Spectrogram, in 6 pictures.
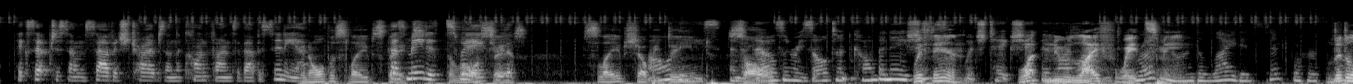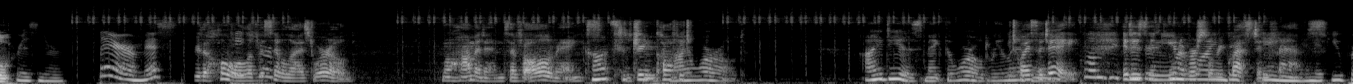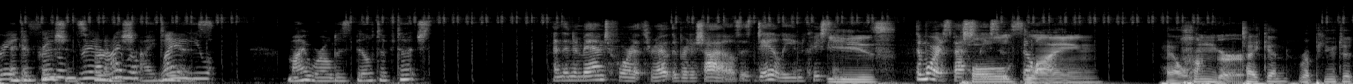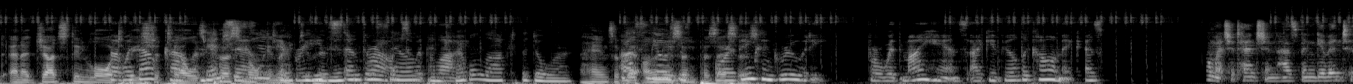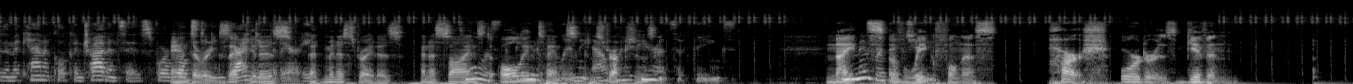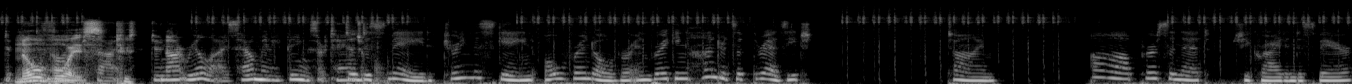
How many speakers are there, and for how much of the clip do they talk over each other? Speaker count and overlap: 5, about 38%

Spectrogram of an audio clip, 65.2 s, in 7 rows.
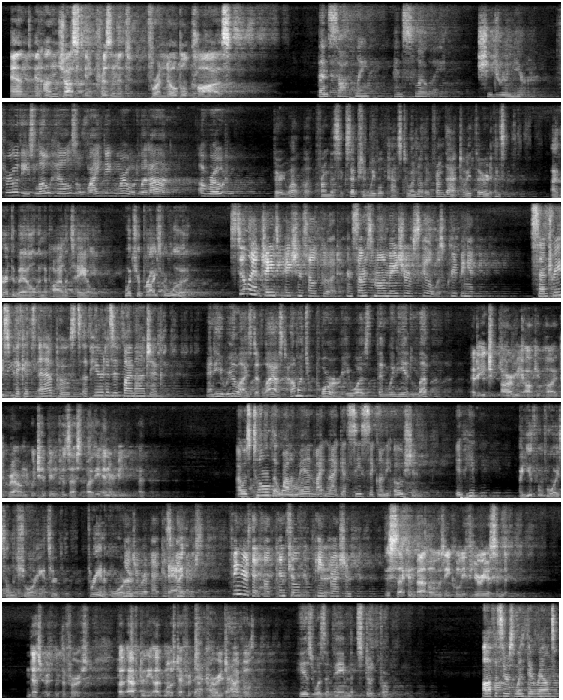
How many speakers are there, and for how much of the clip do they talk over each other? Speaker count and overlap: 10, about 6%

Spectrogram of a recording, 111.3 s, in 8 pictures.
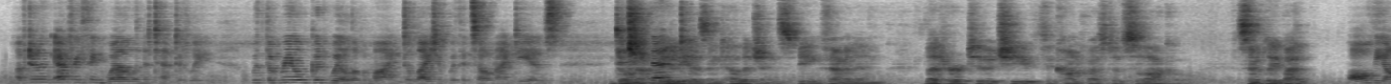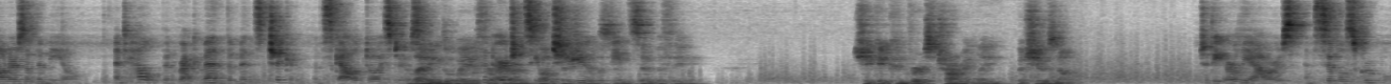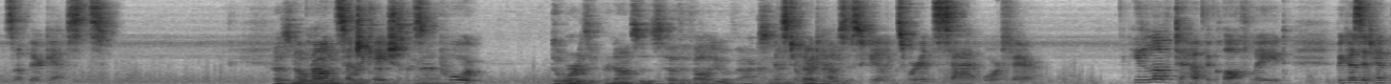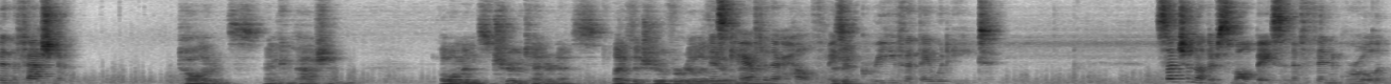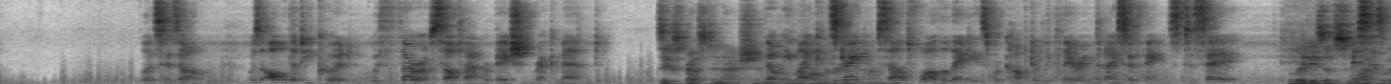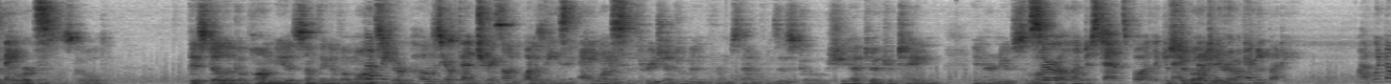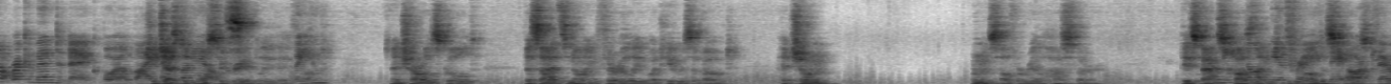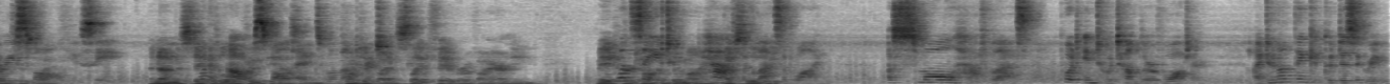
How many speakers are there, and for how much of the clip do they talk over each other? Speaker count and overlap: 2, about 22%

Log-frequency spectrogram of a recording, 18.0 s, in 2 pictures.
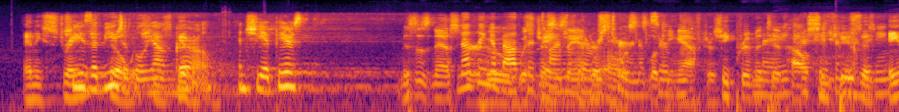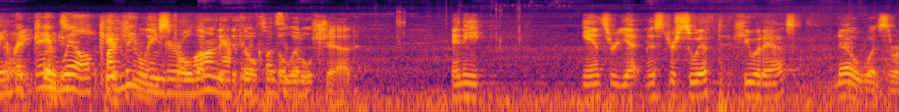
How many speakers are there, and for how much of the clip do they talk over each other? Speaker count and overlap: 4, about 50%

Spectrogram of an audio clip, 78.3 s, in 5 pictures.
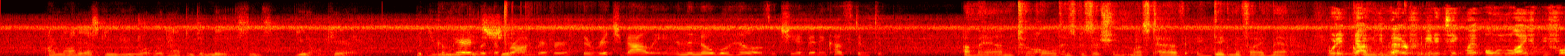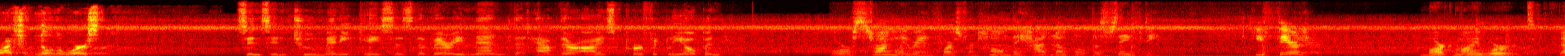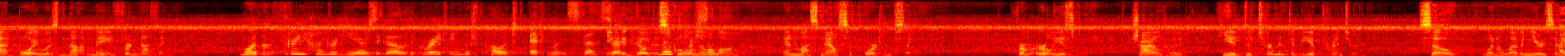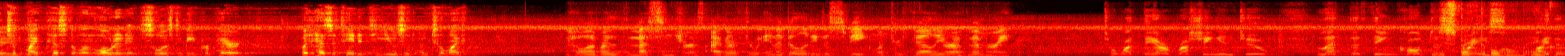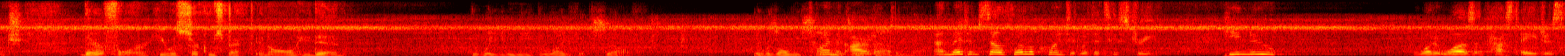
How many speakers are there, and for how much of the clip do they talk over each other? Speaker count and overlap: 8, about 9%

